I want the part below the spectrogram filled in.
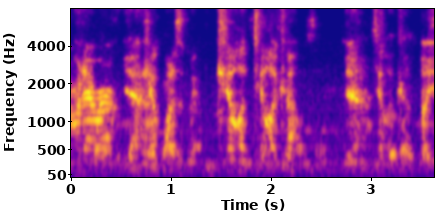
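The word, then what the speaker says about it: Tilikum: Tillicum.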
